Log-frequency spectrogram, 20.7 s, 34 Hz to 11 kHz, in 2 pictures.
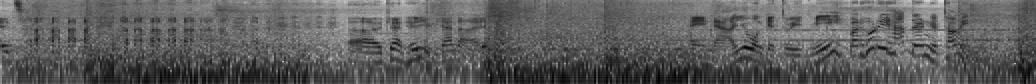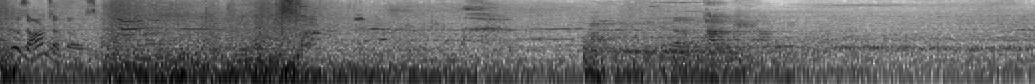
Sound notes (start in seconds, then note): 0.2 breaks into laughter; 3.4 laughter losing steam; 13.2 death groans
